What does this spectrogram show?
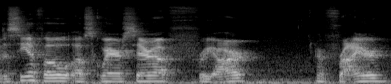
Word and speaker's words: Friar: CFO of Square, Sarah Friar, or Fryer. So I think it's pronounced Fryer.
